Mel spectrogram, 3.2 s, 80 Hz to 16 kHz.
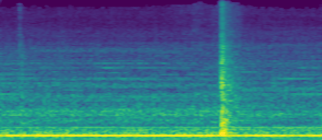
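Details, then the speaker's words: A steady, buzzy electrical hum at a fixed low-mid pitch with one brief knock, from an Indurama 370-litre refrigerator when the upper freezer runs, like interference or low voltage. "causa como una leve interferencia como que le faltara voltaje [Música] y cuando se pone a funcionar el congelador arriba"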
